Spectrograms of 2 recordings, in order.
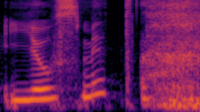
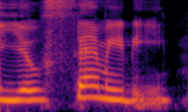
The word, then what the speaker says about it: Yosemite: Et là, j'ai cherché la prononciation parce que moi, je disais Yosemite. Oui. Mais c'est Yosemite.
